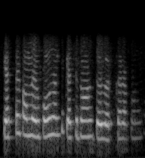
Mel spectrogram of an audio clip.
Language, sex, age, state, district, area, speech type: Odia, female, 18-30, Odisha, Jajpur, rural, conversation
